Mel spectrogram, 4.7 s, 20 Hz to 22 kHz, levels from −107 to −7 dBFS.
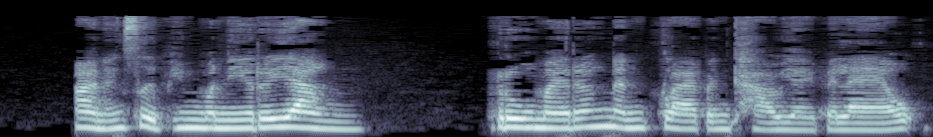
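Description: Throughout the speech, the sound is consistent with a transform codec running short of bits, likely Vorbis coding at a low quality setting, around 29 kbps. The encoder has quantised the upper spectrum so coarsely that fine detail is replaced by noise of similar energy, and nothing survives above 14.2 kHz. The damage is plainly audible: the treble sounds hissy and grainy, tonal parts of the voice take on a rough texture, and onsets lose their crispness.

From 2.44 to 2.49 s comes a pre-echo. A sharp attack arrived late in one transform block, and the quantisation noise sized for that loud moment was spread across the whole block, including the quiet stretch before it. The result is a short hiss that leads the onset by about 53 ms, so the attack seems to begin early and sounds softened and smeared rather than clean.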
